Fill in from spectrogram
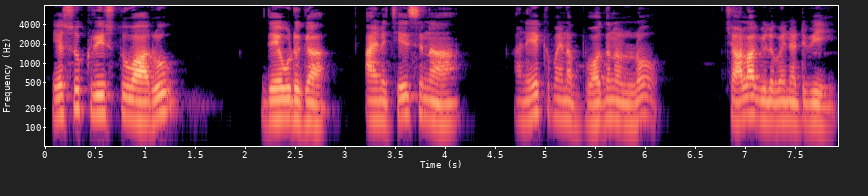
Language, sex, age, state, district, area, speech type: Telugu, male, 18-30, Andhra Pradesh, Kadapa, rural, spontaneous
